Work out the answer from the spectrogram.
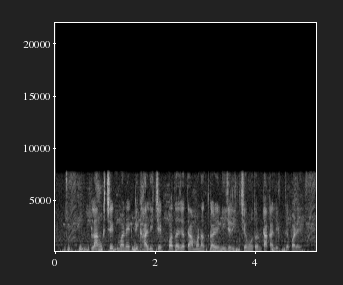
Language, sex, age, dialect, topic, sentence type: Bengali, male, 18-24, Standard Colloquial, banking, statement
